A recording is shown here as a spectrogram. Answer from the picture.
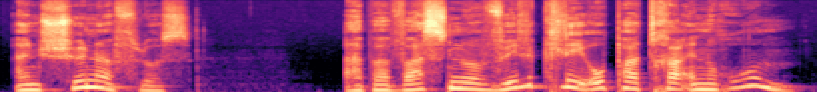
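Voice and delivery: put-on high, bright-eyed boyish questioning; a curious schoolboy firing questions; eager boy Tom. Schoolboy Tom pestering the silent queen with questions.

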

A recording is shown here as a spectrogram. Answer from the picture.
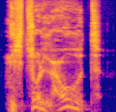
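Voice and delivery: put-on boy afraid the aunt and uncle wake; horrified hiss. A narrator's reading. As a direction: hush it in alarm. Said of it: "zischt Jonas entsetzt".

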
